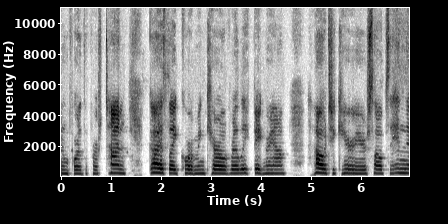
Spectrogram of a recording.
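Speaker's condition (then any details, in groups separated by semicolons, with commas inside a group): ALS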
